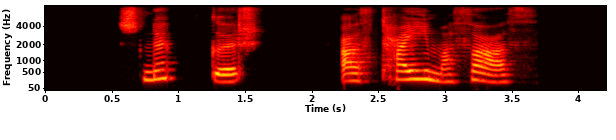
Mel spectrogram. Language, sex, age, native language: Icelandic, female, 10, Icelandic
